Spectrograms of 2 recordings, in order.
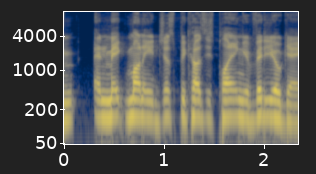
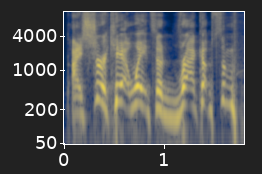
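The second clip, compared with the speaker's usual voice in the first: overacted anime dub; 7 semitones higher than usual. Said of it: "esports anime main character".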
